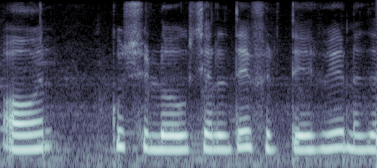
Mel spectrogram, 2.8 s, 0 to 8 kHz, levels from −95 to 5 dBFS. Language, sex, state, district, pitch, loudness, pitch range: Hindi, female, Maharashtra, Mumbai Suburban, 230 Hz, -15 LUFS, 225-245 Hz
